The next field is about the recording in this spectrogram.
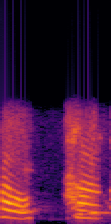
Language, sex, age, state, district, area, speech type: Odia, female, 18-30, Odisha, Jajpur, rural, conversation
